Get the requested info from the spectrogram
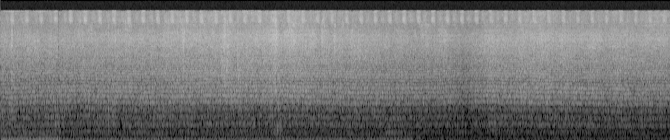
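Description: Faint, steady hiss of outdoor background ambience, with no distinct animal call standing out.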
